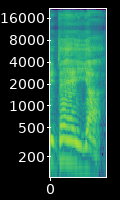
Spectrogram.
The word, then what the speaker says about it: ideia: A palavra ideia, 3 sílabas. A mais forte é dei, ideia.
